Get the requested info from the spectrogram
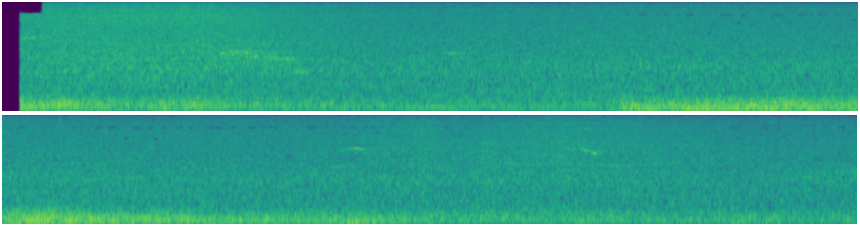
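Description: Steady hiss of heavy rain, with a low rumble that swells suddenly about six seconds in and slowly fades.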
